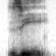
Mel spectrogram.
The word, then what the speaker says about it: Xe: In February 2009, Blackwater Worldwide officially changed its name to Z Services LLC, pronounced Z.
